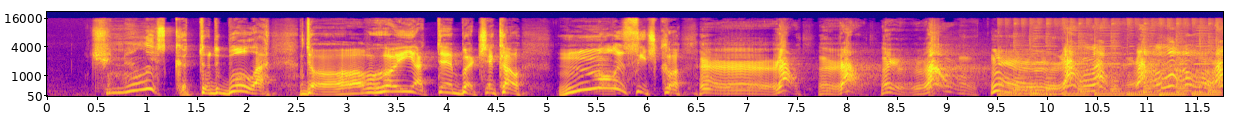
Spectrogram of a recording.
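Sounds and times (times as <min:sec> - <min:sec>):
speech: 0:00.5 - 0:11.7
shaggy dog guarding a yard barking: 0:07.3 - 0:08.2, 0:08.8 - 0:09.3, 0:10.2 - 0:11.7
laughter: 0:09.2 - 0:11.7.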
